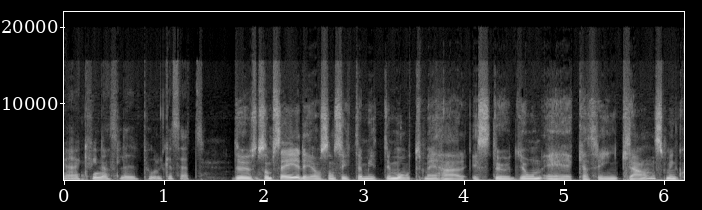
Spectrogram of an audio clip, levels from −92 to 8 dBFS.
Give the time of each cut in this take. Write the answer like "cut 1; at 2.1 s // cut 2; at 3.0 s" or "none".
cut 1; at 1.9 s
